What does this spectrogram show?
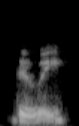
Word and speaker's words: Bowie: felt like Bowie like David Bowie okay it's pronounced Dewey sir how long have you been there since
